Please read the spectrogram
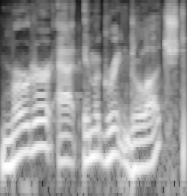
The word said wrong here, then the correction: Gulch: I think it's Murder at Immigrant Gulch, but I think the name got changed anyway.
